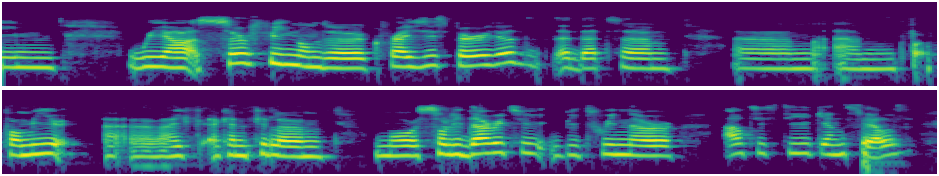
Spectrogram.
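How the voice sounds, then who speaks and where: A woman speaks very slowly in a French accent. Her pitch is medium and her intonation fairly even. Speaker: opera sales manager. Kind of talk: webinar panel discussion. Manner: halting.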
